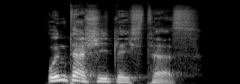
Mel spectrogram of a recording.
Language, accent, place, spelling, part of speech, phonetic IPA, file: German, Germany, Berlin, unterschiedlichstes, adjective, [ˈʊntɐˌʃiːtlɪçstəs], De-unterschiedlichstes.ogg
- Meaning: strong/mixed nominative/accusative neuter singular superlative degree of unterschiedlich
